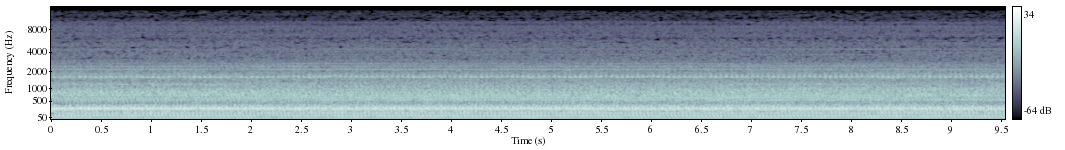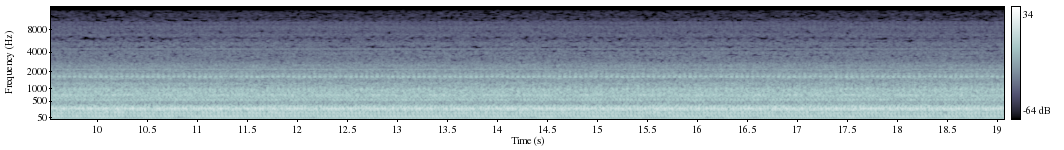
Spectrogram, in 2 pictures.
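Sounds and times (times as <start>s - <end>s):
washing machine hum: 0.0s - 19.0s.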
